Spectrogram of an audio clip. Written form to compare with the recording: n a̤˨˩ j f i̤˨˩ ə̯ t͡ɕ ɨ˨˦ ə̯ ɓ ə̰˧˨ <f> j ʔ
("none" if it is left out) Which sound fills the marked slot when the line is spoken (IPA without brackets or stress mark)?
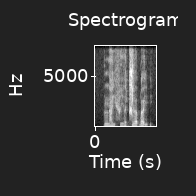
none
